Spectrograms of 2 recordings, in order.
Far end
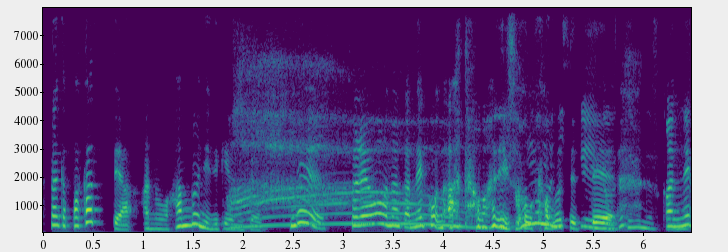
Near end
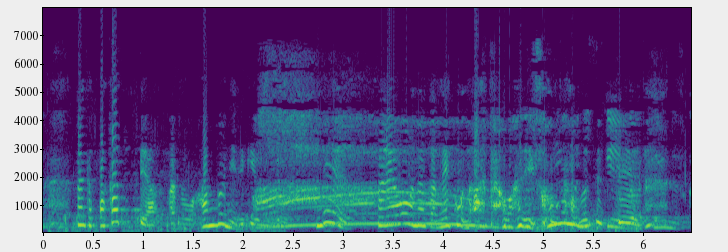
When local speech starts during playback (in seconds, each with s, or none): none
